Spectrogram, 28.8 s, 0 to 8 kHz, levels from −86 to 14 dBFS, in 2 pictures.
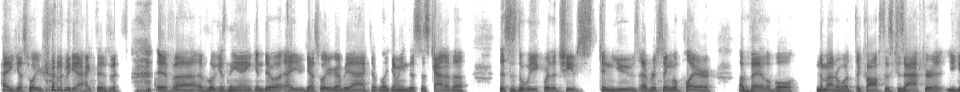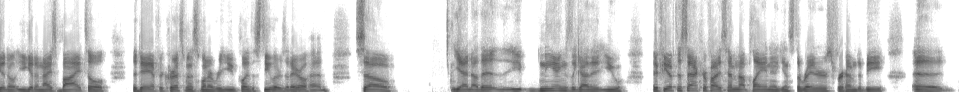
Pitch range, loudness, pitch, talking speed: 120-140 Hz, -22 LUFS, 130 Hz, 210 wpm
